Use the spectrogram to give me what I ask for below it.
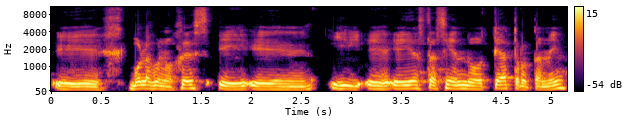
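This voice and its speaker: A man's medium-pitched voice with a Guatemalan accent, very slow pace, fairly even intonation and very even loudness. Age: 60s. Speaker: painter. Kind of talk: casual chat.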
